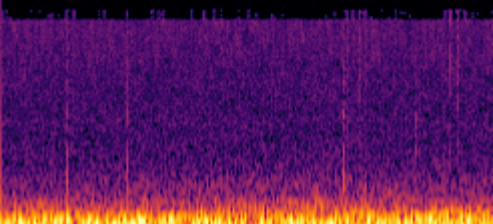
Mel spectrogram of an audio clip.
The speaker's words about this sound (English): I apologize. There are airplanes flying overhead.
